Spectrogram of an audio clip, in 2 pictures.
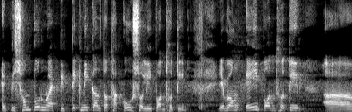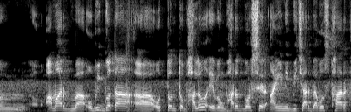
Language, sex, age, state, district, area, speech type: Bengali, male, 45-60, West Bengal, Paschim Bardhaman, urban, spontaneous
